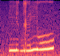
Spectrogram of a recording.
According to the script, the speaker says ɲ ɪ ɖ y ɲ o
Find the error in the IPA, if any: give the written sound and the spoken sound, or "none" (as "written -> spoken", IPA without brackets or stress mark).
ɖ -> ɡ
